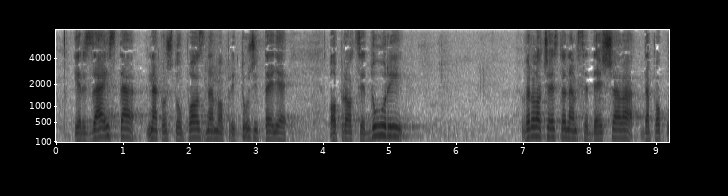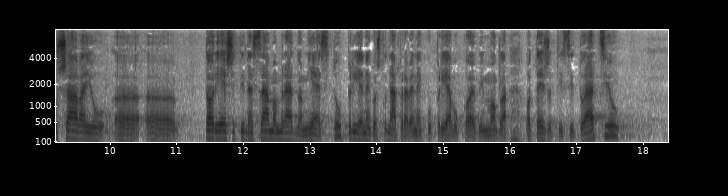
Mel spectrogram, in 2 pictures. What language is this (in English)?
Croatian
